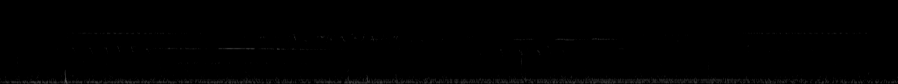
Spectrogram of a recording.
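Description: Faint birdsong: long, thin whistled notes held at several different pitches and a few quick trills, over a low steady hum.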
